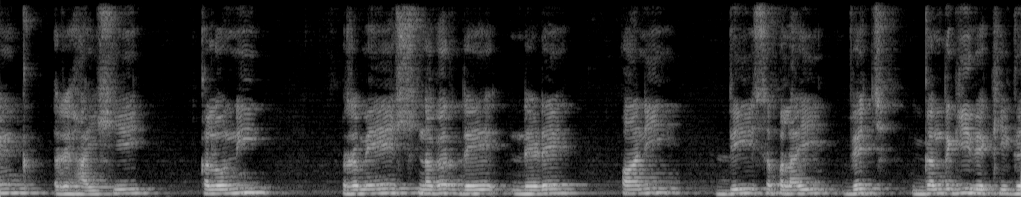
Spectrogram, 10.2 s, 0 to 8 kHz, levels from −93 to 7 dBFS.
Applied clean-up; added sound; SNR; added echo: none; none; none; reverberation time 0.2 s.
